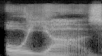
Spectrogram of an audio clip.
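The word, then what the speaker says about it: ollas: This system is called Olas, pronounced oyas if you want to sound like you know what you're talking about. It's Spanish for pots, which makes sense because that's exactly what they are.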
